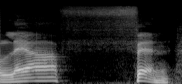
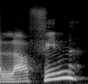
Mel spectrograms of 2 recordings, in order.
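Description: First: "laughing" drawn out as "LEAA-fen"; very slow "laughing", split "lea... fen"; E in the ending. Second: "laughing" as "LA-fin", pure A and I; wrong I ending. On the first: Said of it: "la I como una E". ("laughing" lento, como "léa-fen") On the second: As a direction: say "laughing" as a Spanish-sounding "lafin". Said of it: "no sería laughing". ("laughing" pronunciado "lafin") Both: Shown as a demonstration.

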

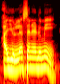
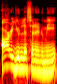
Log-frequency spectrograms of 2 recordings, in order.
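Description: First: "Are" as a plain "ah" before "you"; dropped R. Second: "Are" with its final R sounded; R pronounced. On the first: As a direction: leave the R out of "Are". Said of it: "se puede no pronunciar". ("Are" sin pronunciar la R) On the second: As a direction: sound the R in "Are" before "you". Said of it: "la R de are". ("Are" pronunciando la R) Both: Shown as a demonstration.

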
